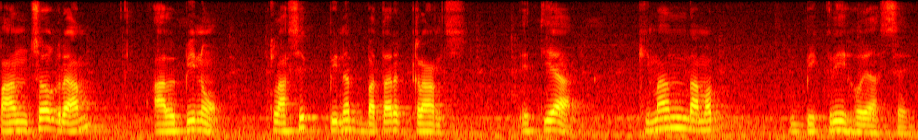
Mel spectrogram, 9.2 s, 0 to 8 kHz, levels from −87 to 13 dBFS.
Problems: constant background noise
